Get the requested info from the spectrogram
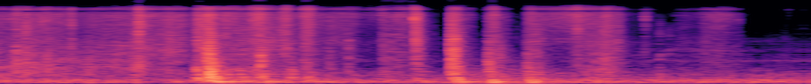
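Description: Sheets of paper being handled and lifted from a stack: rustling with a few sharp knocks, the loudest about a second in and several more a little after two seconds.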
